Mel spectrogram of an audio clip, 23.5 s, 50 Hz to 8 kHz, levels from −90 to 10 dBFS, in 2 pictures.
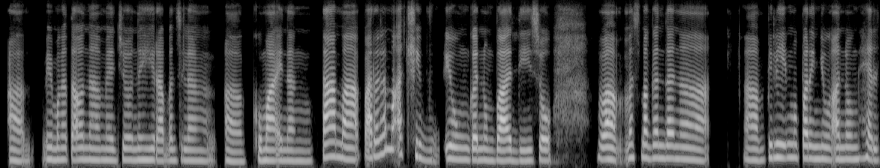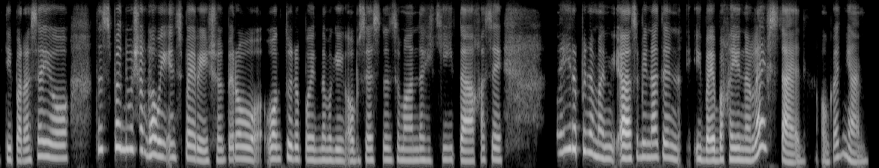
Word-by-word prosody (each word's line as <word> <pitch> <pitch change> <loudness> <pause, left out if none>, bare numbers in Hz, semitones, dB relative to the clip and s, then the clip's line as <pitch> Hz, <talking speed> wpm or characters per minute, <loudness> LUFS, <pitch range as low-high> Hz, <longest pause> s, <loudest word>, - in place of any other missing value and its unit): ah, 185 -2 +1 0.3
may 210 - -1
mga 205 0 -1
tao 205 - +3
na 200 -1 -1
medyo 195 0 -2
nahihirapan 195 -1 -1
silang, 185 -2 -4 0.2
ah, 170 -2 -1
kumain 190 -1 +2
ng 180 -1 -5
tama 235 -5 +6
para 235 - +4
lang 335 +5 +1
ma-achieve 290 - 0 0.3
yung 210 -2 +1
ganong 195 -1 +1
body. 185 0 +4
So, 185 0 +1 0.6
ma 210 -3 +6
mas 235 +2 -2
maganda 225 -1 +3
na, 210 -1 0 0.8
um, 195 -1 0
piliin 235 +1 0
mo 235 - -2
pa 225 -1 +4
rin 215 0 -1
yung 210 - -1
anong 210 0 +1
healthy 205 -3 -3
para 185 0 -1
sa'yo, 235 -3 +1 0.4
tas 380 0 -3
puwede 415 -2 +4
mo - - +3
siyang 365 -5 -2
gawing 275 -4 +4
inspiration. 195 -6 -2
Pero, 210 -2 0
'wag 215 0 0
to 235 - +2
the 210 - 0
point 200 -2 -2
na 195 - -1
maging 190 -1 -3
obsessed 190 +1 -4
dun 200 -1 -4
sa 205 - -7
mga 190 +1 -2
nakikita, 190 -1 -2
kasi 200 0 -4 0.7
mahirap 380 +3 +1
pa - - +2
naman, 240 -9 0
ah, 225 -1 +9
sabihin 250 -2 -3
natin 235 -4 -2 0.2
iba-iba 195 -2 +2
kayo 205 -1 +2
ng 190 -1 0
lifestyle 300 - +2 0.3
o - - -4
ganyan, 225 -6 -4
205 Hz, 165 wpm, -21 LUFS, 190-230 Hz, 0.8 s, ah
